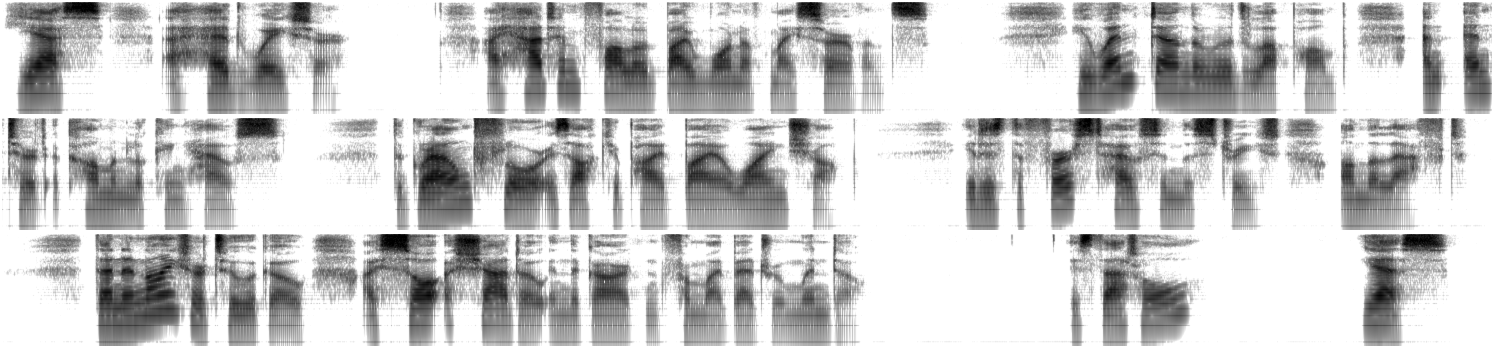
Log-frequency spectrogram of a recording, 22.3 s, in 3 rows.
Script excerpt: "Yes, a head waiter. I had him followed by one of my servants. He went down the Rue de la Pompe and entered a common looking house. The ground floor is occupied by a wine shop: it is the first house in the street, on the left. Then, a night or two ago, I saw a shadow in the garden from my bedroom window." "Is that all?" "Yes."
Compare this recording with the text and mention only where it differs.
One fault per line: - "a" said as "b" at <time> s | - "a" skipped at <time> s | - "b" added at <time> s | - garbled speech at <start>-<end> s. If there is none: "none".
none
